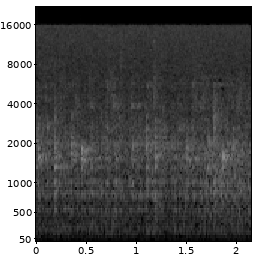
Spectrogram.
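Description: Hookah water base bubbling as the smoker draws a long pull through the hose: a steady run of small, irregular gurgling pops.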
